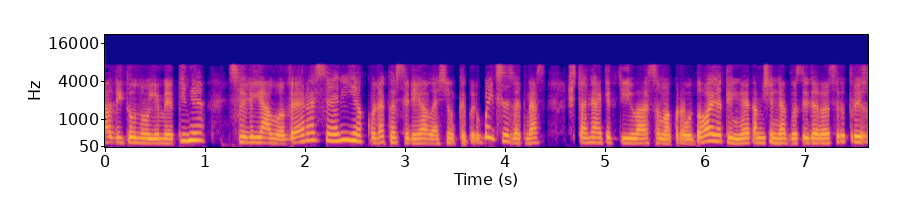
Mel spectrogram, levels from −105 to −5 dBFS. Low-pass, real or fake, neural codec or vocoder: 7.2 kHz; fake; codec, 16 kHz in and 24 kHz out, 0.6 kbps, FireRedTTS-2 codec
